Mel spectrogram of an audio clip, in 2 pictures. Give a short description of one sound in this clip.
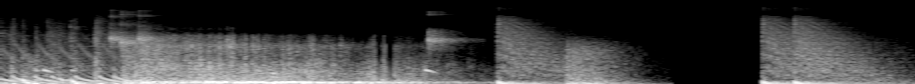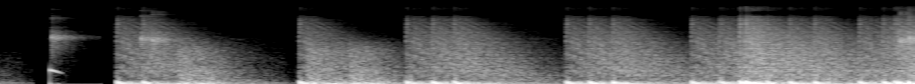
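Laser shots zap in quick bursts.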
